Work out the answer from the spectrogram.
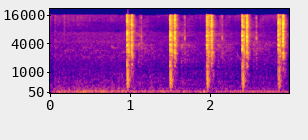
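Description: Five sharp gunshots from an M4-style rifle fed by a drum magazine, fired semi-automatically at an even pace about half a second apart. Each is a crisp, moderately loud crack with a short decay, against low background rumble.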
